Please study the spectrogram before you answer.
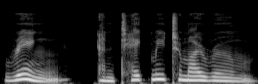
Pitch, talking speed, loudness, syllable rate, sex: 180 Hz, 165 wpm, -15 LUFS, 3.1 syllables/s, female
